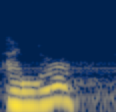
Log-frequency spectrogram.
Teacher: So ano, first syllable a, second syllable no. The second syllable has the accent, so you say ano.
